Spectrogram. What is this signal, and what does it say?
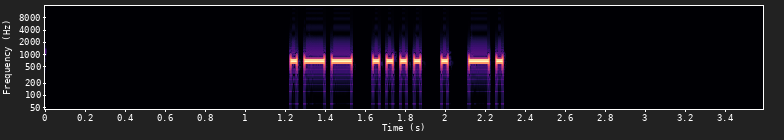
Morse code, heard as a keyed tone, about 36 wpm, 700 Hz. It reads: WHEN
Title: Top 100 Words 35wpm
